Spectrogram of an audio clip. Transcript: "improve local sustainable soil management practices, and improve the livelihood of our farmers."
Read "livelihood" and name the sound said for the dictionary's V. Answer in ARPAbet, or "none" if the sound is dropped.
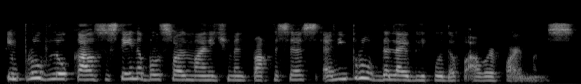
B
